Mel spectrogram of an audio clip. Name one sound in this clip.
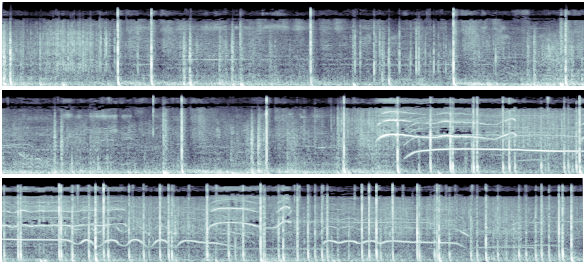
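Fireworks burst and boom in the sky, with loud bangs and crackles.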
